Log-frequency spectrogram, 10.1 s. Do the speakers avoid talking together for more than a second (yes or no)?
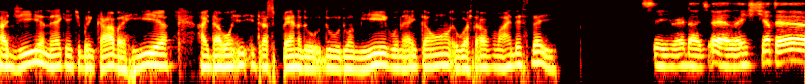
yes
